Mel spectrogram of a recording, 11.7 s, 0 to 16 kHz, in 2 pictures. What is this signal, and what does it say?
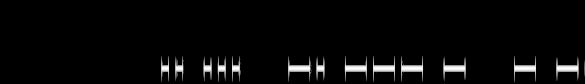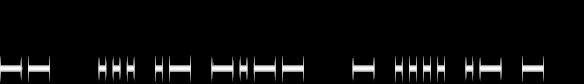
Morse code, heard as a keyed tone, about 17 wpm, 700 Hz. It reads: IS NOT TO SAY THAT
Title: Speed-Racing - Sets of 5 Words 17wpm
